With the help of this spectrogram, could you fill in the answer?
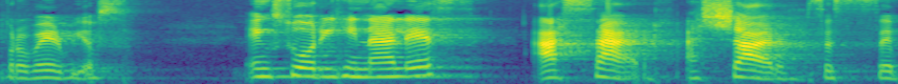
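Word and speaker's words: עשר: En su original es ashar se pronuncia.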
